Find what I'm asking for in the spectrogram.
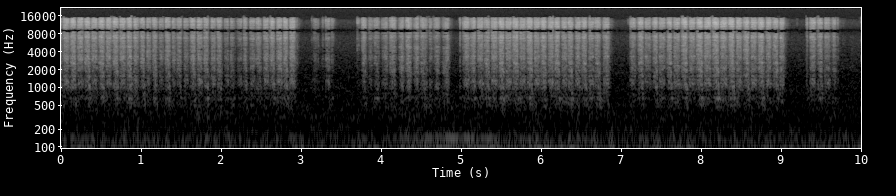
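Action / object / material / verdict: scrape / felt-tip marker rubbed on a paper colouring page / paper / none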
